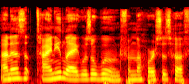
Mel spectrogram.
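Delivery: ordinary delivery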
